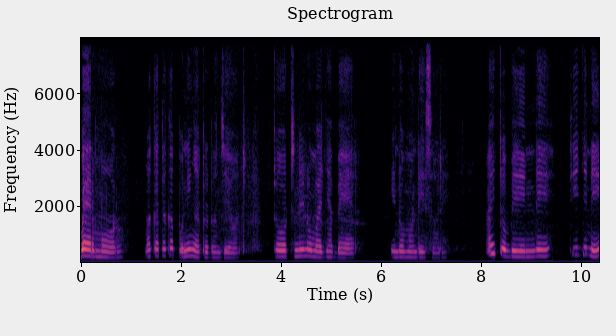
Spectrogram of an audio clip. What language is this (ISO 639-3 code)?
luo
